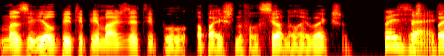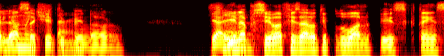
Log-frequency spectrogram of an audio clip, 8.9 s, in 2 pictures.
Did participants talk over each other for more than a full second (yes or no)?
yes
